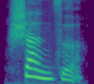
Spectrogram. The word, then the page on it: 扇子: shàn zi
